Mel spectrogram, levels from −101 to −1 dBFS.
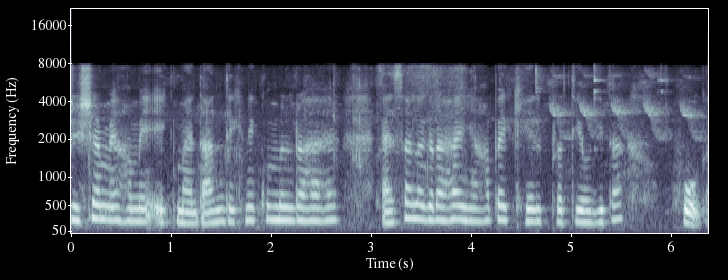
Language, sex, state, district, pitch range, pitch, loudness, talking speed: Magahi, female, Bihar, Samastipur, 210-240 Hz, 235 Hz, -17 LUFS, 180 wpm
